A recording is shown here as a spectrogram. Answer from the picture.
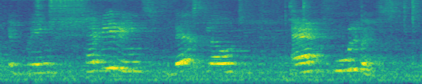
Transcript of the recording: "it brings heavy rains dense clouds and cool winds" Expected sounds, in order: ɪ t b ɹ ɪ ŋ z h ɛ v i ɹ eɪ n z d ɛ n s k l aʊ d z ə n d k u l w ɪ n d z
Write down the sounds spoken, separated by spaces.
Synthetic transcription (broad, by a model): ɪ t b ɹ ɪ ŋ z h ɛ v i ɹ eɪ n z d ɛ s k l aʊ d ə n d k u l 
